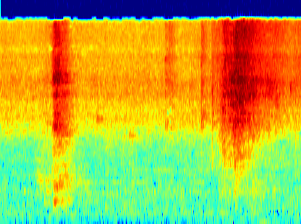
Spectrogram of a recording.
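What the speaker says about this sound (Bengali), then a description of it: "আলুটা মনে হয় ভাজা হয়ে গেছে, দেখো।" Potatoes frying in a pan, a quiet background sizzle broken by two short hissing bursts, one early and a longer one near the end, close by with no talking.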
